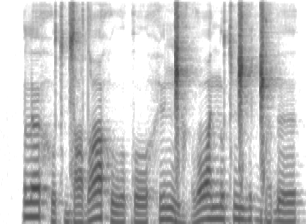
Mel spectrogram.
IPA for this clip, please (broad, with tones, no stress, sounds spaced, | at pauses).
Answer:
l œ˥ h u˩ t͡s d͡z y˩ o̯ dˤ oː˥ h uː˩ o̯ k oː˩ h y˥ ŋ͡ǁ ɛ̤˩ ɡ ðˤ uː˥ e̯ n u˥ t͡s ŋ͡ǁ i̤˥ e̯ ɡ͡ǁ œ˥ ɠ ɘː˥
